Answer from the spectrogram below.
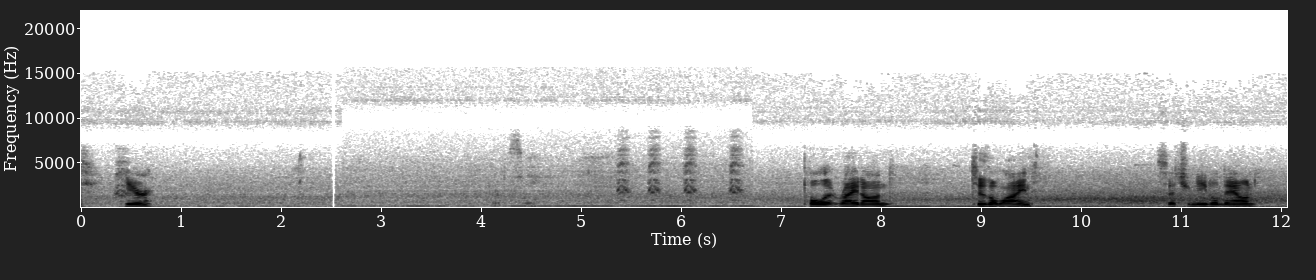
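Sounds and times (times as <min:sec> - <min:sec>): bird calling: 0:04.2 - 0:06.8.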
